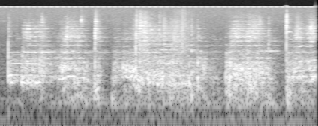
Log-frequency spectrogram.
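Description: Upturned stainless steel mixing bowls shuffled across a wooden butcher-block counter: a continuous scraping, rattling rush with a few sharp clinks, broken by two short pauses.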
